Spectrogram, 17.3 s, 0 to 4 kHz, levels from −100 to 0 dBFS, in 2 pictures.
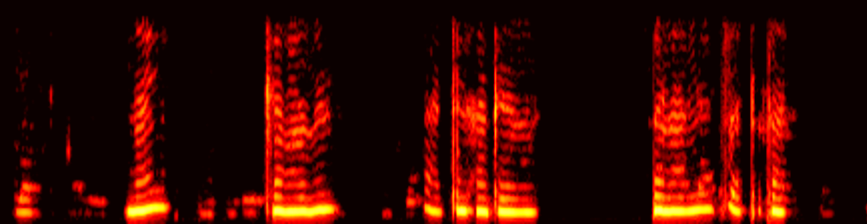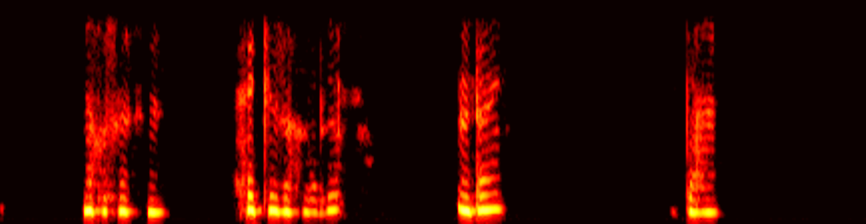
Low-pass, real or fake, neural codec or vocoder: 3.6 kHz; fake; codec, 16 kHz, 4 kbps, FreqCodec, larger model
